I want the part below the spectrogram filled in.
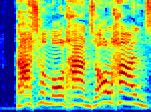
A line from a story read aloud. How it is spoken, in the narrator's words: roared in a voice of thunder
